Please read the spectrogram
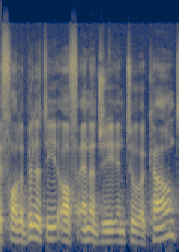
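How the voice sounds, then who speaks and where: Moderately paced male speech in a German accent, with ordinary pitch variation. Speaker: company executive. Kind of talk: conference talk. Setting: stage with audience. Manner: hesitant with fillers.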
